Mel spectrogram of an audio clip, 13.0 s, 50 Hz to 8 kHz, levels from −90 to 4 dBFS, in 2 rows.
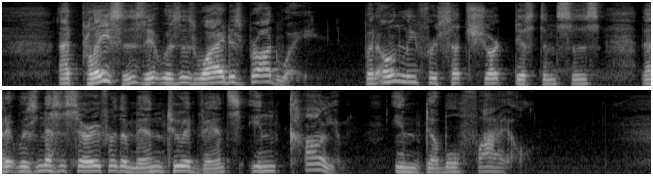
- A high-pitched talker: No, medium, 165 Hz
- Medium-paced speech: No, slow, 130 wpm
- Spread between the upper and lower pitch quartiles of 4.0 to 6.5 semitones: No, average, 2.7 semitones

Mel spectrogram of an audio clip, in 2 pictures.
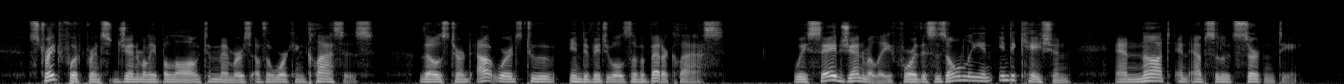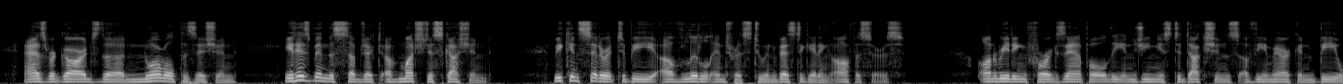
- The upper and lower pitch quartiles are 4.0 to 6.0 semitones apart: No, average, 3.4 semitones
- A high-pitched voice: No, low, 115 Hz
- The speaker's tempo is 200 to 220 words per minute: No, average, 150 wpm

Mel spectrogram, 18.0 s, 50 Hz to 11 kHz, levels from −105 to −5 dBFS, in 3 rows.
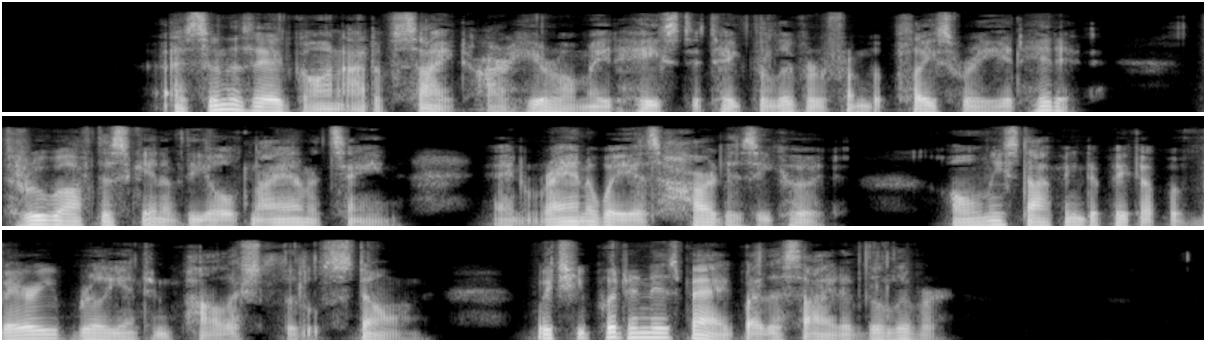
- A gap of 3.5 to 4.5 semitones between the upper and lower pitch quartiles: Yes, average, 4.1 semitones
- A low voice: Yes, very low, 90 Hz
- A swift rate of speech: Yes, fast, 215 wpm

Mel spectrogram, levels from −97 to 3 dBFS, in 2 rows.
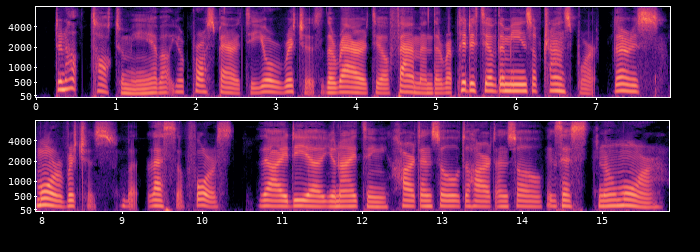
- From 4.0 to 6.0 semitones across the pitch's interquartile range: No, average, 2.9 semitones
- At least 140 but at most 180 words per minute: Yes, average, 160 wpm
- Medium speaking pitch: Yes, medium, 180 Hz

